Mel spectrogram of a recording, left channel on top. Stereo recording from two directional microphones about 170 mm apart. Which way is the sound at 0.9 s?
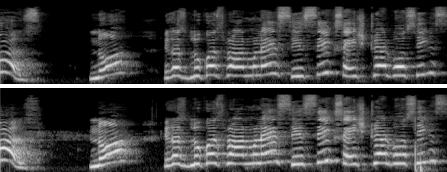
90° left.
